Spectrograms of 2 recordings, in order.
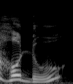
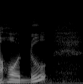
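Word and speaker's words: הוֹדוּ: Kalau hodu ditulis pakai kolem, bacanya hodo. Tapi kalau pakai surek jadi hodu.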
